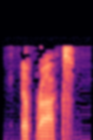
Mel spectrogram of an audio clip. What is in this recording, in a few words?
"approx", English; adjectives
